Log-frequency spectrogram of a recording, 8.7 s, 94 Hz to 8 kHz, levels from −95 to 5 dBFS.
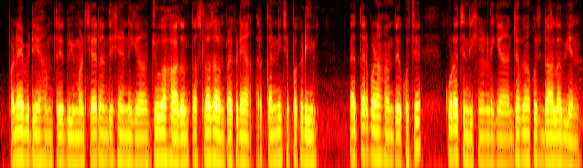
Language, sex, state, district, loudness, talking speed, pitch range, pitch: Hindi, male, Uttarakhand, Uttarkashi, -17 LUFS, 200 wpm, 110-120 Hz, 110 Hz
